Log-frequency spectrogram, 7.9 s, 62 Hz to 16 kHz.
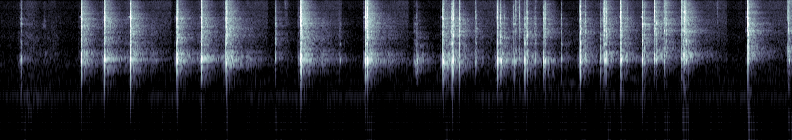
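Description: A small, hollow, teal and green box-shaped plastic case is held in both hands while fingertips click it and tap it open and shut. The result is a quick, irregular run of sharp, dry, bright clicks with a hollow tone around 1.5 kHz that dies away almost instantly. A faint steady hum sits underneath.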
